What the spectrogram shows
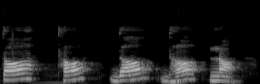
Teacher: और त वर्ग का उच्चारण स्थान जो है वो दंत होता है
